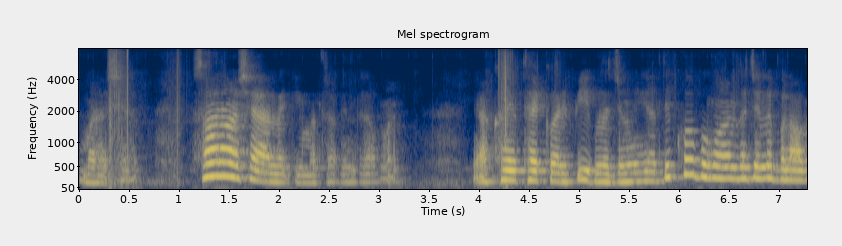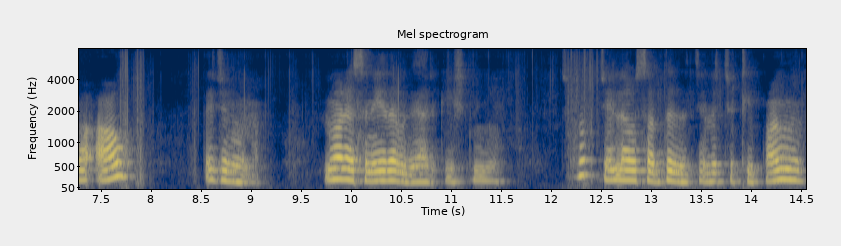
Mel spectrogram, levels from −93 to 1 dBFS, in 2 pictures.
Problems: none marked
